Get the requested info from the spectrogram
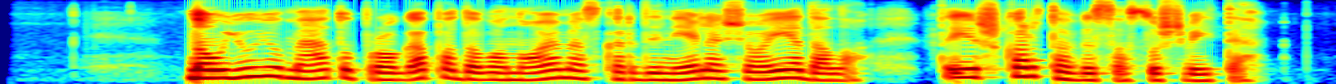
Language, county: Lithuanian, Telšiai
